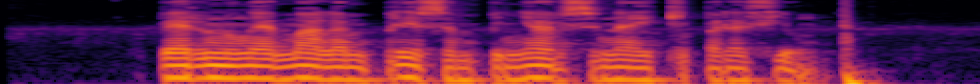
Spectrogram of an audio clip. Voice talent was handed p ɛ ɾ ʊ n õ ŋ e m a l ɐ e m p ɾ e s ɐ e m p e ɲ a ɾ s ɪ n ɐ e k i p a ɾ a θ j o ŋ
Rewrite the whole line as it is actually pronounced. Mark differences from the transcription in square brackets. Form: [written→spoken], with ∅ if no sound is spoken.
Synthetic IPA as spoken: p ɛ ɾ ʊ n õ ŋ [e→ɛ] m a l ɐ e m p ɾ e s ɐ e m p e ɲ a ɾ s ɪ n ɐ e k i p a ɾ a θ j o ŋ

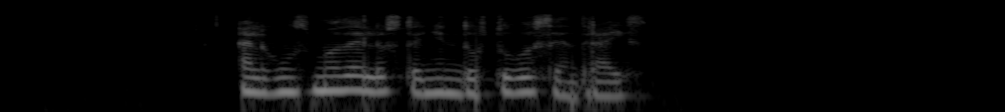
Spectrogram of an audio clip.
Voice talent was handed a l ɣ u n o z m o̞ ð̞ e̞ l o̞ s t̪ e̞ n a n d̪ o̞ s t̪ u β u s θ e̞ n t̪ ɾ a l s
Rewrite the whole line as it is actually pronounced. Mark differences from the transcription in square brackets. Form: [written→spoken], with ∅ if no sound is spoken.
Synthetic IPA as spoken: a l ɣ u n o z m o̞ ð̞ e̞ l o̞ s t̪ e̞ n [a→e] n d̪ o̞ s t̪ u β [u→o] s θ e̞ n t̪ ɾ a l s

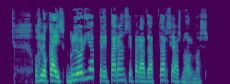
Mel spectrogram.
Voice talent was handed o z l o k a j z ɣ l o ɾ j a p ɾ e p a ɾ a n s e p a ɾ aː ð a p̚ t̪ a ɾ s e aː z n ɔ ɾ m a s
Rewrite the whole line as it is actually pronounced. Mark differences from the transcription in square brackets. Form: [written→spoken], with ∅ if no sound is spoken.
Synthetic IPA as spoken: o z l o k a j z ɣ l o ɾ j a p ɾ e p a ɾ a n s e p a ɾ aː ð a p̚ t̪ a ɾ s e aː z n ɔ ɾ m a s

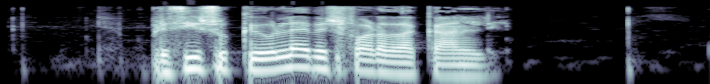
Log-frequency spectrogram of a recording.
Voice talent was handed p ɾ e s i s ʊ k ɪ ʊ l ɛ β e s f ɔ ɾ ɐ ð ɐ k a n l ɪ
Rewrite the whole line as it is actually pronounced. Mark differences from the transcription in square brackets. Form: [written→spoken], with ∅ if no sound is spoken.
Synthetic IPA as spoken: p ɾ e [s→θ] i s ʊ k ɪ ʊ l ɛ β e s f ɔ ɾ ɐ ð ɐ k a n l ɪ

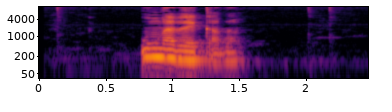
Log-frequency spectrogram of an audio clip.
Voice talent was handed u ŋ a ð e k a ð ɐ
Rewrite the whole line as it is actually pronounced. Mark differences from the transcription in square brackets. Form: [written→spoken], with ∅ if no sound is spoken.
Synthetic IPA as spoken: u ŋ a ð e k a ð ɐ

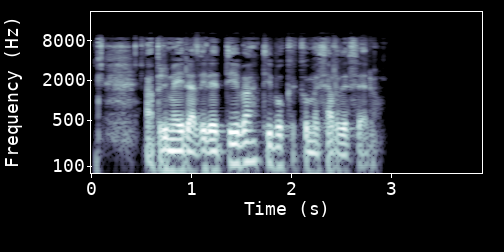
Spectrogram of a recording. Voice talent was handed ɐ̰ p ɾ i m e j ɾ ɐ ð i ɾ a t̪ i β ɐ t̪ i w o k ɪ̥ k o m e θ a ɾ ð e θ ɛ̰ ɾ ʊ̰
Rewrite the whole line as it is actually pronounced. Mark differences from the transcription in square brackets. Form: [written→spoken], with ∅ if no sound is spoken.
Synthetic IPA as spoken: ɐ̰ p ɾ i m e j ɾ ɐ ð i ɾ [a→e] t̪ i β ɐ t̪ i [w→β] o k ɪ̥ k o m e θ a ɾ ð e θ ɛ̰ ɾ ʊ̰

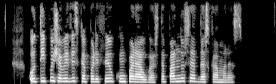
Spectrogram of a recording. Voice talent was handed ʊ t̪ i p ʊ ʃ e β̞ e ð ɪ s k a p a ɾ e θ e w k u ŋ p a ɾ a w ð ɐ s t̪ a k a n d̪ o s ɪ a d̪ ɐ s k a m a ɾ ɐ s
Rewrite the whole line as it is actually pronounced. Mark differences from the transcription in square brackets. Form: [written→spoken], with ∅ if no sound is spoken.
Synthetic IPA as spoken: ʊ t̪ i p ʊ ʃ [e→a] β̞ e ð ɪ s k a p a ɾ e θ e w k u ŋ p a ɾ a w [ð→ɣ] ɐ s t̪ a [k→p] a n d̪ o s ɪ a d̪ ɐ s k a m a ɾ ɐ s

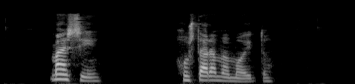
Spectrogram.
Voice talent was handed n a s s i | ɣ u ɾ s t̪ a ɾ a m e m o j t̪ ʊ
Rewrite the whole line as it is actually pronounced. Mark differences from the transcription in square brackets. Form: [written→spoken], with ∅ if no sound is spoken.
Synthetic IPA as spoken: [n→m] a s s i | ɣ u [ɾ→∅] s t̪ a ɾ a m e m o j t̪ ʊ

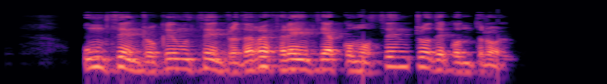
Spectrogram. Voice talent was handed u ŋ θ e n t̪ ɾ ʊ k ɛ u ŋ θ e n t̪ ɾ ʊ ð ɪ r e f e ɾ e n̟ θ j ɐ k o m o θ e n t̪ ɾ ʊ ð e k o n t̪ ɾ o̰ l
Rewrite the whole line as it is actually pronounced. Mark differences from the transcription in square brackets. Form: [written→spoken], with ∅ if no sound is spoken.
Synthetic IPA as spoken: u ŋ θ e n t̪ ɾ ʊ k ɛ u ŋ θ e n t̪ ɾ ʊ ð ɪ r e f e ɾ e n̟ θ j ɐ k o m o θ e n t̪ ɾ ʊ ð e k o n t̪ ɾ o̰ l

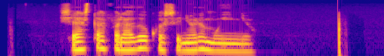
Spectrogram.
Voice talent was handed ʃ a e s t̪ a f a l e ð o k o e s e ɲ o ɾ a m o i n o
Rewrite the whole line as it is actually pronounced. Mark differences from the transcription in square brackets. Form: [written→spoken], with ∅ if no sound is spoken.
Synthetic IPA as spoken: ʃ a e s t̪ a f a l [e→a] ð o k o [e→a] s e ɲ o ɾ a m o i [n→ɲ] o

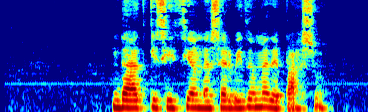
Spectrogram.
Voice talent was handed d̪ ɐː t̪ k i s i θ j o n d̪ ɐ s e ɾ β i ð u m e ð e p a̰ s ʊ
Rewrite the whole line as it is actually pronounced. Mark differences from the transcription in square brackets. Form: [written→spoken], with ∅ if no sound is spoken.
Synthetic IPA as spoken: d̪ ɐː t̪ k i s i θ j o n d̪ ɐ s e ɾ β i ð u m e ð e p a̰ s ʊ

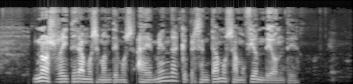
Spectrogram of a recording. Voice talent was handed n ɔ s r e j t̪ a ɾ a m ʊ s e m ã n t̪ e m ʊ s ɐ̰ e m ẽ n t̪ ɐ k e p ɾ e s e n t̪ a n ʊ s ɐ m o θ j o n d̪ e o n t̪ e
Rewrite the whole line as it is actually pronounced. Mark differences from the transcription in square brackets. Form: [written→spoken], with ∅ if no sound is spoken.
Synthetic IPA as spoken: n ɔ s r e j t̪ [a→e] ɾ a m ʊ s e m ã n t̪ e m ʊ s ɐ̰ e m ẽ n [t̪→d̪] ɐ k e p ɾ e s e n t̪ a [n→m] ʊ s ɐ m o θ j o n d̪ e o n t̪ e

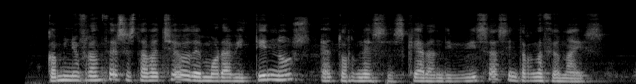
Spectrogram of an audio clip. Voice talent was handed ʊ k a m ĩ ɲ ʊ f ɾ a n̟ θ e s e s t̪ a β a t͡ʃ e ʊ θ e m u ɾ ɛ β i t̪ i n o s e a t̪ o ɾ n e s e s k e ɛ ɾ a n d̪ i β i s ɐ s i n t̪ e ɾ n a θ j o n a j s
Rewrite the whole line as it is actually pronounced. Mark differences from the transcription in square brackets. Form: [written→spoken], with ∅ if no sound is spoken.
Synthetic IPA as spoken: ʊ k a m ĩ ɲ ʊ f ɾ a n̟ θ e s e s t̪ a β a t͡ʃ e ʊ [θ→ð] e m [u→o] ɾ [ɛ→a] β i t̪ i n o s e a t̪ o ɾ n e s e s k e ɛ ɾ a n d̪ i β i s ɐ s i n t̪ e ɾ n a θ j o n a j s

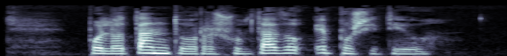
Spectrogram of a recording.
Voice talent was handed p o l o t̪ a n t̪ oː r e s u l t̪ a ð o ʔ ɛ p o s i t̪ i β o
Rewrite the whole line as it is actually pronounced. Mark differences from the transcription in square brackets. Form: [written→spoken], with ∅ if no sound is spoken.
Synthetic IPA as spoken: p o l o t̪ a n t̪ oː r e s u l t̪ a ð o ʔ ɛ p o s i t̪ i β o

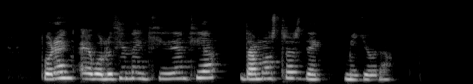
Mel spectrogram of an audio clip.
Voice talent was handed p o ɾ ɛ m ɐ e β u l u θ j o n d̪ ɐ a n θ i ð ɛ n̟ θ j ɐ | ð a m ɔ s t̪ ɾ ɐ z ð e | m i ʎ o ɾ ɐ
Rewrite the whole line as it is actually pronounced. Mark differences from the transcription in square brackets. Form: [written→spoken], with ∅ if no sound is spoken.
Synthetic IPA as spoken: p o ɾ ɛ [m→ŋ] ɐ e β [u→o] l u θ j o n d̪ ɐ [a→i] n θ i ð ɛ n̟ θ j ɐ | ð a m ɔ s t̪ ɾ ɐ z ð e | m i ʎ o ɾ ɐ

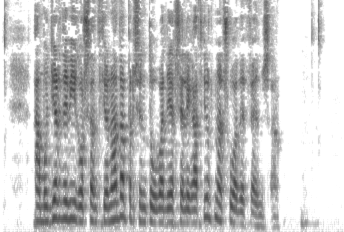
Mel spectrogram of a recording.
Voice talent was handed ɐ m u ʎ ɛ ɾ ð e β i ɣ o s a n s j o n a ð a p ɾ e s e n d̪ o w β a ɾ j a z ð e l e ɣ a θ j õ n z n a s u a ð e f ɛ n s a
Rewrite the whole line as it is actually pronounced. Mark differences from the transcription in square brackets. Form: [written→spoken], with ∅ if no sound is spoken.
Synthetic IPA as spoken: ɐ m u ʎ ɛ ɾ ð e β i ɣ o s a n [s→θ] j o n a ð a p ɾ e s e n [d̪→t̪] o w β a ɾ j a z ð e l e ɣ a θ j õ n z n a s u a ð e f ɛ n s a

